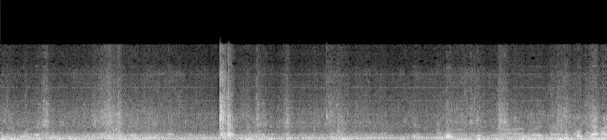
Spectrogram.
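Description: Submarine volcanic eruption heard from a boat: a continuous low rumble broken by sharp explosive cracks, the strongest about two seconds in.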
